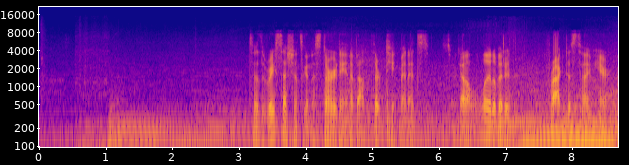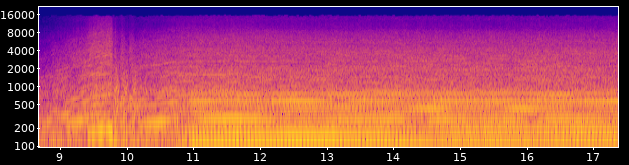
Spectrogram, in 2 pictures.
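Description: A racing car engine revs up, rising in pitch as it accelerates, then roars steadily at high speed.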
